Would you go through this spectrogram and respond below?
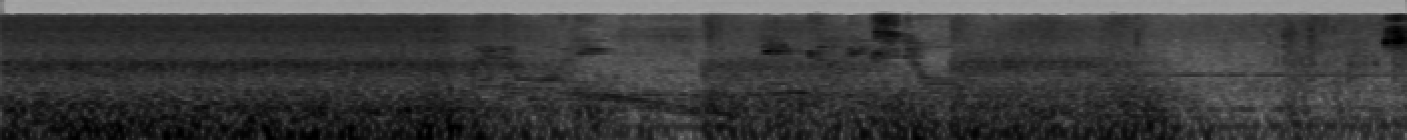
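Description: A storm rolls in on an alien planet in No Man's Sky, with steady rain hissing throughout, a low rumble of thunder, and faint bird-like chirps and coos in the background.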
